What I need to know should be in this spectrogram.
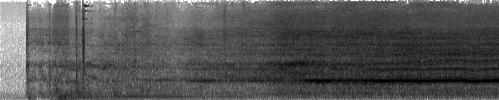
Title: Grinding noise coming from engine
